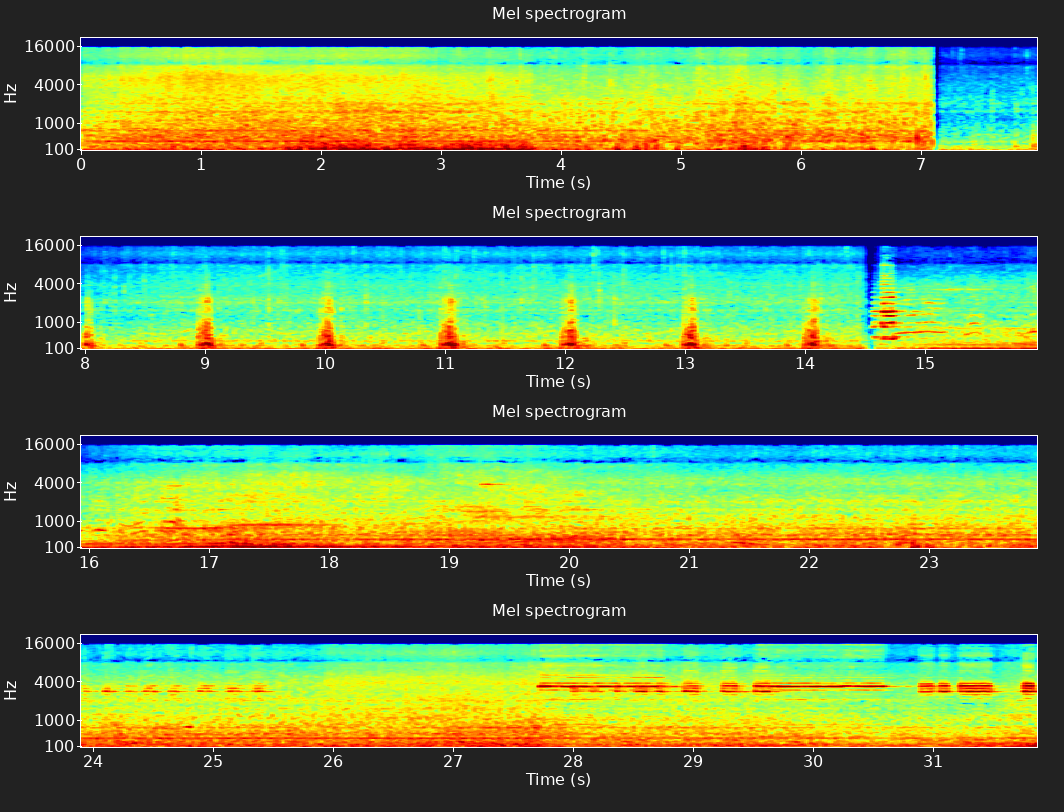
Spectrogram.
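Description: Rain and road traffic on waterlogged streets: a steady wash of noise as vehicles drive through the water. Midway there is a run of short toots about once a second, and there is high-pitched beeping near the end.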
